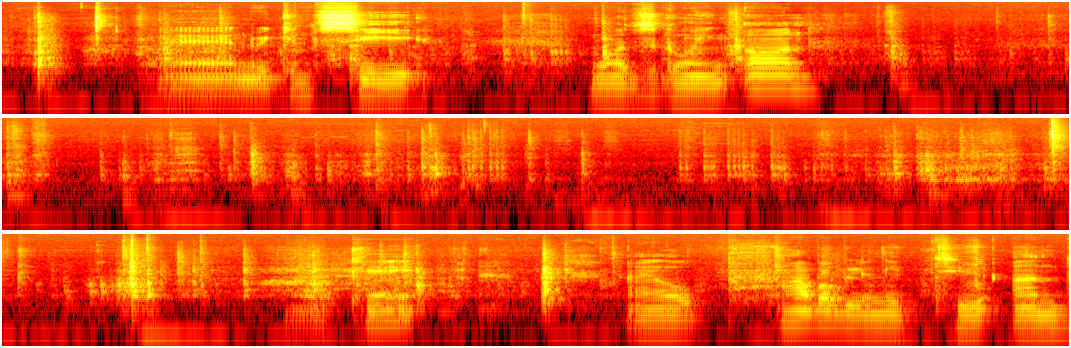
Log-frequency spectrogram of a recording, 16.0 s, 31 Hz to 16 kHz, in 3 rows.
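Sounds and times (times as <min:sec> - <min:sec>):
plastic parts clicking and rattling: 0:00.0 - 0:16.0.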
